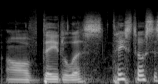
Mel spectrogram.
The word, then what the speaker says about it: Daedalus: Maybe it's an American thing, but Daedalus. Yeah, like dead, like D-E-A-D, Daedalus. I call Isn't it that Daedalus. how you say it? Daedalus, like D-A-E-D, Daedalus.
